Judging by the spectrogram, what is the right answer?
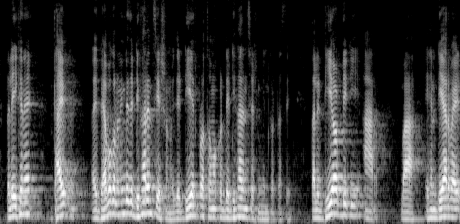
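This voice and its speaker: A male physics teacher, his pitch rising and falling a lot as he lectures. He poses questions and then answers them, slowing down to repeat key terms. His voice carries a long reverb, as if recorded in an echoey room. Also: darkish tone. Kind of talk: classroom lecture.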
